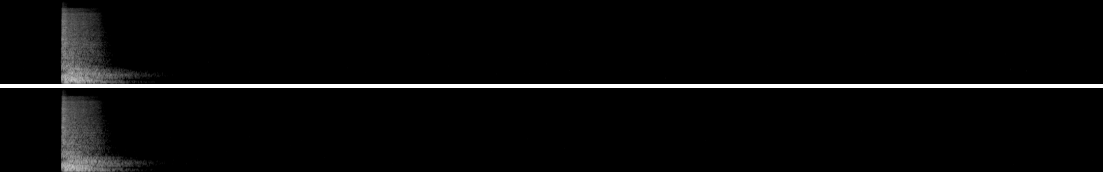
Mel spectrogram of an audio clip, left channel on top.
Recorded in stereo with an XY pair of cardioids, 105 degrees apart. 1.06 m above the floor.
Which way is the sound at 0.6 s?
5° left.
